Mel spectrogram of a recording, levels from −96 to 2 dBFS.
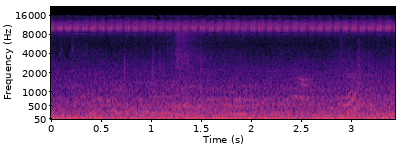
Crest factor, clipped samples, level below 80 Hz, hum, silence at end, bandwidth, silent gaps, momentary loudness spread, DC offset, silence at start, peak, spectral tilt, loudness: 14 dB; under 0.1%; -44 dBFS; none; 0 s; 16 kHz; none; 1 LU; under 0.1%; 0 s; -26 dBFS; -4.5 dB/octave; -40 LUFS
